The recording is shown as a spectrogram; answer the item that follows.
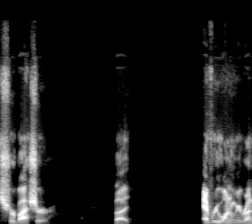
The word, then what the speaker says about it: Shibashi: that according to our research it's actually not pronounced shibashi it's sh bash sure but everyone we run across pronounces it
